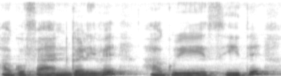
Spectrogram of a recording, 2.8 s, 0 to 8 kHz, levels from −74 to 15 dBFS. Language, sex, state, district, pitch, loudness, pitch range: Kannada, female, Karnataka, Bidar, 170 Hz, -15 LUFS, 160-220 Hz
